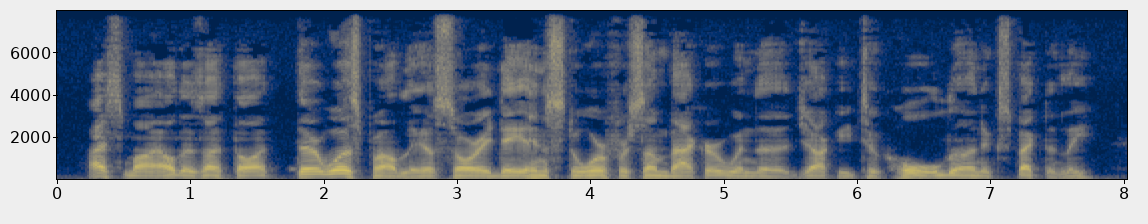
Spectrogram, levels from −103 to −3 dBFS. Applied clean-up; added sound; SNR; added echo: none; none; none; none.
